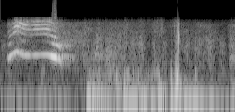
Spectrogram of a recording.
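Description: Dog's short high-pitched yowl, held level and then dropping in pitch, followed by low bumps and a sharp knock.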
